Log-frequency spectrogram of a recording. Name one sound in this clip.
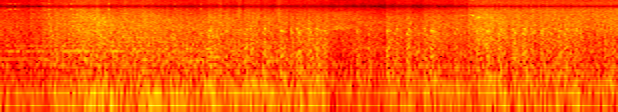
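Heavy guns fire in rapid, loud bursts.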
